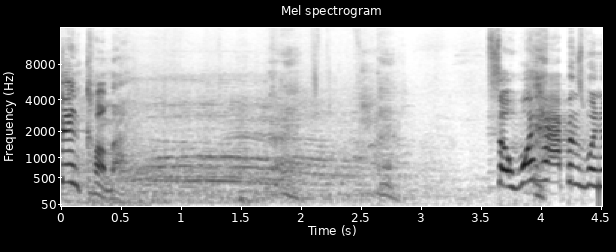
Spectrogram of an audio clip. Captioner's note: audience exclaims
